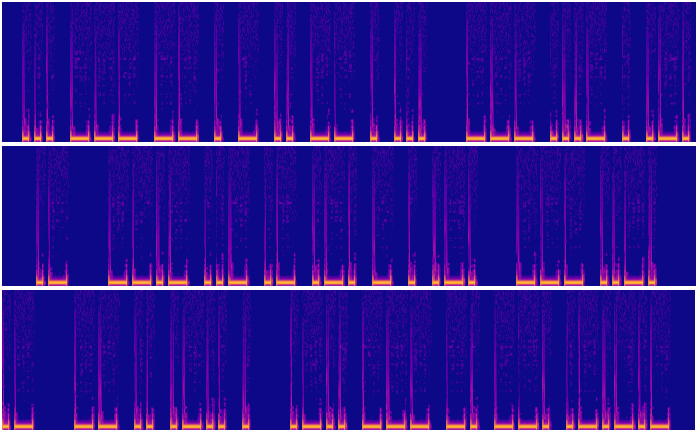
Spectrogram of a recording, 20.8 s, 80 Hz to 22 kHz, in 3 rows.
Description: Morse code, heard as a keyed tone, about 20 wpm, 700 Hz. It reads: SOMETIMES OVER A QUARTER OF A MILE LONG.
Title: Sentences from Top 1300 Words 20wpm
